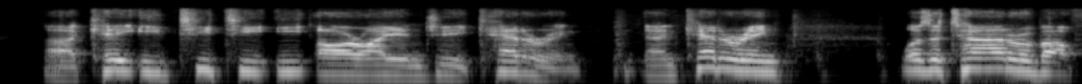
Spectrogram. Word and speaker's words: Kettering: the heart of england at a place called kettering k-e-t-t-e-r-i-n-g kettering and kettering was a town of about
